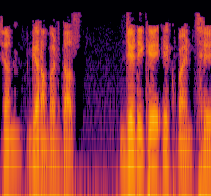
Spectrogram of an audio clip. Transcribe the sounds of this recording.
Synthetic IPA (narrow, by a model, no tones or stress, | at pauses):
t͡ʃənɡjɛːɾãːpɔ̃ɪ̃ɳʈ̚d̪əs | d͡ʒeːɽiːkeːʔɪkpãːɪ̃ɳʈt͡ʃʰeː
